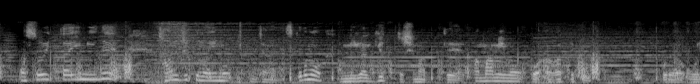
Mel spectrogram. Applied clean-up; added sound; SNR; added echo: none; Writing; 6 dB; none.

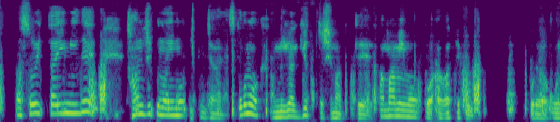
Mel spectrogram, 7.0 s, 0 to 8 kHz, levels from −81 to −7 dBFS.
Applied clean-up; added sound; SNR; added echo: neural mask model Resemble Enhance denoiser.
